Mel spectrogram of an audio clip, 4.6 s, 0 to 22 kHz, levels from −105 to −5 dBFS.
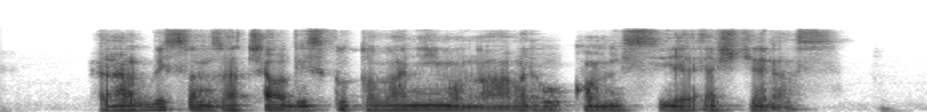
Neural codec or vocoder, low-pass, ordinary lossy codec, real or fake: codec, 44.1 kHz, 2.6 kbps, SNAC; 7.2 kHz; Opus, 64 kbps; fake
